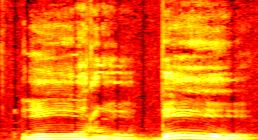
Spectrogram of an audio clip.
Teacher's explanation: observe que a sílaba mais forte aqui é a última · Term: oxítona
